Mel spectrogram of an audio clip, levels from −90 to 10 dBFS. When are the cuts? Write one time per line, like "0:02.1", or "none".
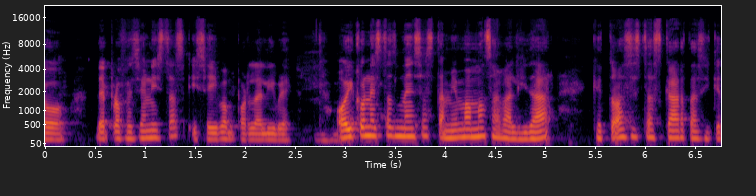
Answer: none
